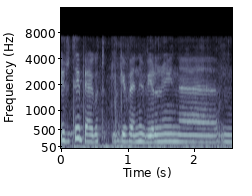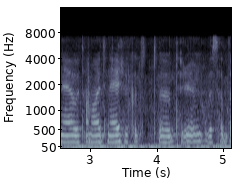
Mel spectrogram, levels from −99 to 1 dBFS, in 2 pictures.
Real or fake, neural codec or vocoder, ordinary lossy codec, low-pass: fake; codec, 16 kHz, 4.8 kbps, FACodec; MP3, 96 kbps; 7.2 kHz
